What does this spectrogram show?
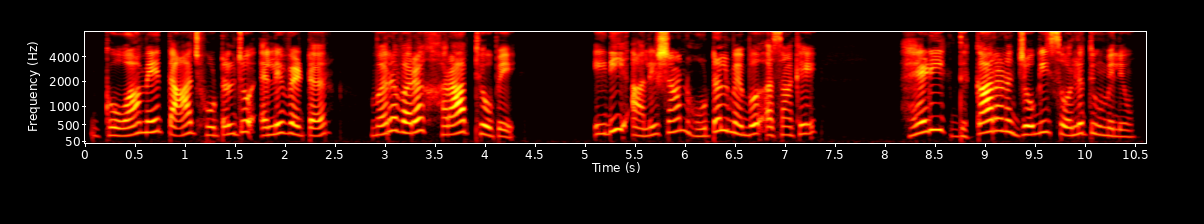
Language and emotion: Sindhi, disgusted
